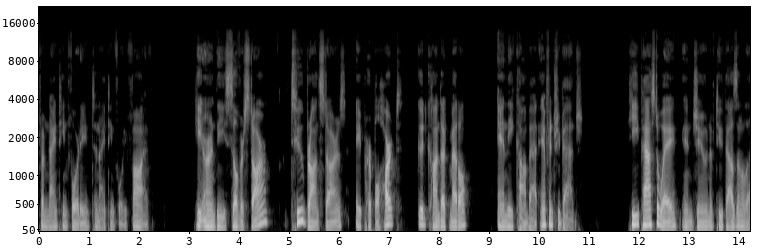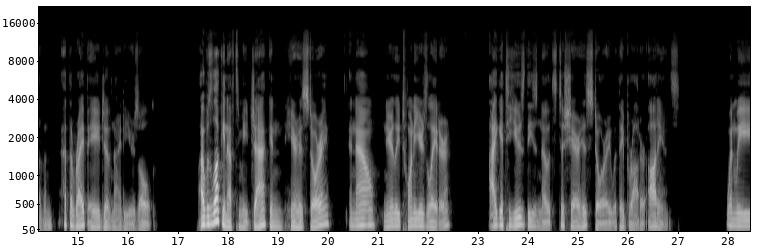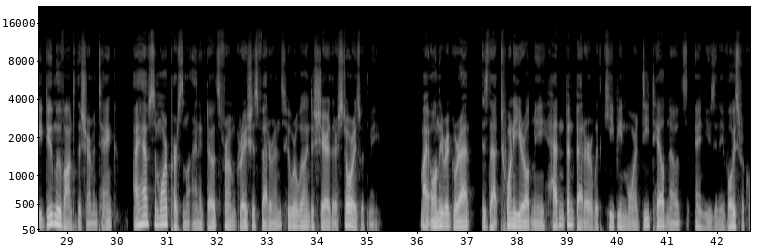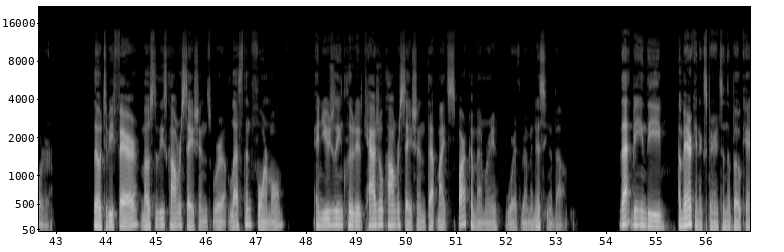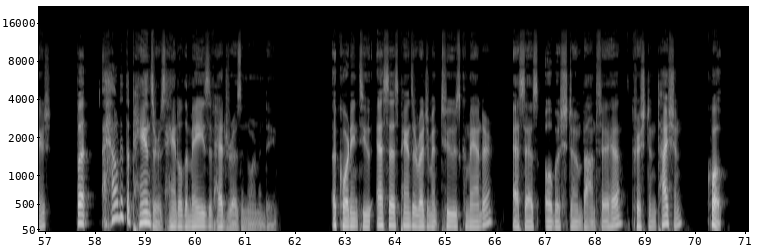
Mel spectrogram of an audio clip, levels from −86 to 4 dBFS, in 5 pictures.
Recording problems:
none

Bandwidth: 14 kHz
